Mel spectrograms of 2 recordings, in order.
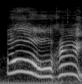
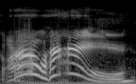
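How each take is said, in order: First: It is a smooth Mario-like voice. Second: It is a gravelly Mario-like voice.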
